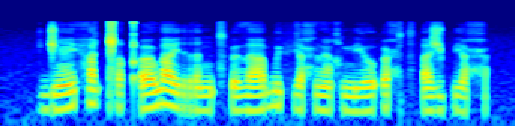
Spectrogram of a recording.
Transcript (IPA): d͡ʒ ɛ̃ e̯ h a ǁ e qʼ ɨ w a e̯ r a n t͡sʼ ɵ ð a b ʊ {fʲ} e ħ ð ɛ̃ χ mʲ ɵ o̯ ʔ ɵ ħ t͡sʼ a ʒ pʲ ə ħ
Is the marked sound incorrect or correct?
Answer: correct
